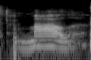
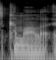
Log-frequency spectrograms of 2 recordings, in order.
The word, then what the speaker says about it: Kamala: And for those who don't know, it is Kamala, it's not Kamala. You know, it's not Kamala, it's Kamala.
